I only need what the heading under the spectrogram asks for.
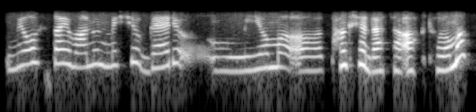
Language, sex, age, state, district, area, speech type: Kashmiri, female, 30-45, Jammu and Kashmir, Bandipora, rural, conversation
